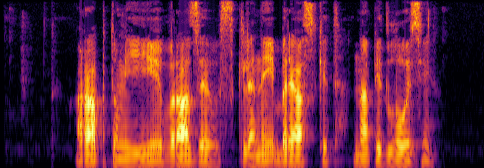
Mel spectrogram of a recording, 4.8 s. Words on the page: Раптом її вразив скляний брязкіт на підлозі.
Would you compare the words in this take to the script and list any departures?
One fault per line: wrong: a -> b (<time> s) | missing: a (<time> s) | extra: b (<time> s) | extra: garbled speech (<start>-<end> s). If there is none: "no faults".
no faults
